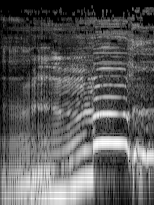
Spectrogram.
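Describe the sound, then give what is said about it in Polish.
A cow's long moo, starting as a low, rough drawn-out groan, then jumping to a higher, steady, pleading tone before breaking off and dropping back; loud and alone, with no voices. “Bo krowy robią takiego zwrotniaka. Najpierw wypuszczają powietrze, potem nabierają z tym takim błaganiem.”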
